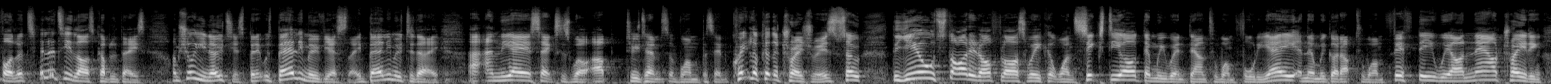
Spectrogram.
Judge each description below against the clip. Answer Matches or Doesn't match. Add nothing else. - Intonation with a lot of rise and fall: Matches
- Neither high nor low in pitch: Matches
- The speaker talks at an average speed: Doesn't match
